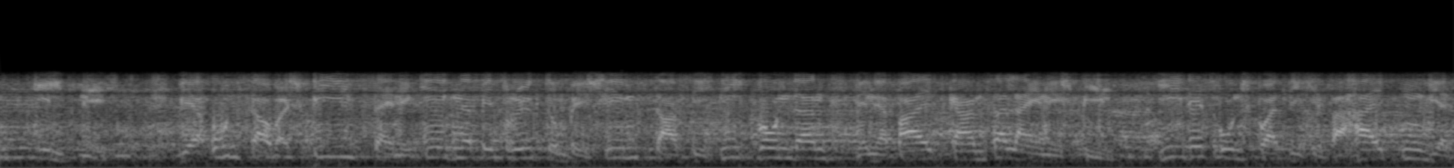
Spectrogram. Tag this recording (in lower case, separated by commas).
radio, speech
